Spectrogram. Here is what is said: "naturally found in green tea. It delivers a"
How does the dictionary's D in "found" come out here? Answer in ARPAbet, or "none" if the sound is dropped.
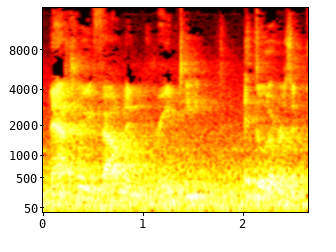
D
